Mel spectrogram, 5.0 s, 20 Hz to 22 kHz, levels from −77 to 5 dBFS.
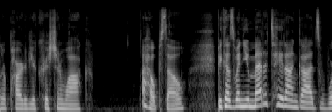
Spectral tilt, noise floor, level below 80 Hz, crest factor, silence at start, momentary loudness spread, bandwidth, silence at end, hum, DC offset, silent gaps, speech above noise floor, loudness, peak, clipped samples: -5 dB/octave; -64 dBFS; -68 dBFS; 20 dB; 0 s; 10 LU; 16 kHz; 0 s; none; under 0.1%; none; 43 dB; -21 LUFS; -2 dBFS; under 0.1%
